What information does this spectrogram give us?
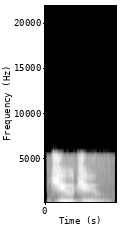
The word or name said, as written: juju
